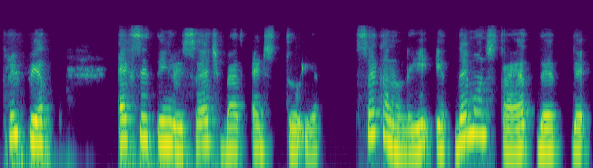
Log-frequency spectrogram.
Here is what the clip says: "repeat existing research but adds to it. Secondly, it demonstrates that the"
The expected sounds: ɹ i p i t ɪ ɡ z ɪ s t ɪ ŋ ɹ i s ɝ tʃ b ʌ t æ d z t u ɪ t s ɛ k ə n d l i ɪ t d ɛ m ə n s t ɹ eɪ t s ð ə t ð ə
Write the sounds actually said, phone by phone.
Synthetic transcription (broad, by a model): ɹ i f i t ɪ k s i t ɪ ŋ ɹ i s ɝ tʃ b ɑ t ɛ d s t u ɪ t s ɛ k ə n d l i ɪ t d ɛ m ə n s t ɹ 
